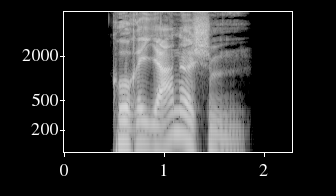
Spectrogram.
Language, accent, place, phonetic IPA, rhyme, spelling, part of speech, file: German, Germany, Berlin, [koʁeˈaːnɪʃm̩], -aːnɪʃm̩, koreanischem, adjective, De-koreanischem.ogg
- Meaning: strong dative masculine/neuter singular of koreanisch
